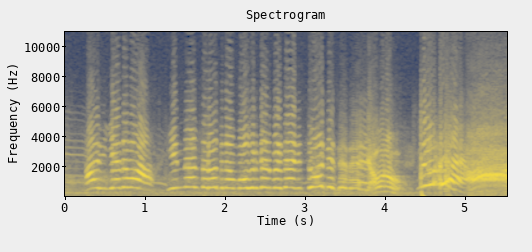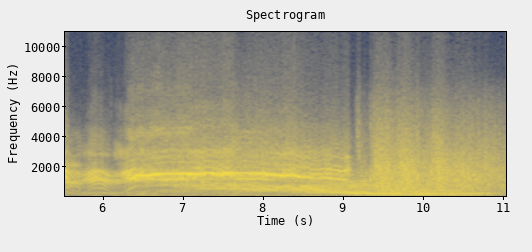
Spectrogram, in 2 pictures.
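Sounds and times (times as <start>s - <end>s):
person screaming: 4.5s - 9.2s.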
